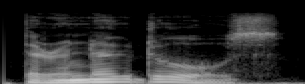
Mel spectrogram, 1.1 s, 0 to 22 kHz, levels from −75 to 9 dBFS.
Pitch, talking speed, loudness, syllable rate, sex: 100 Hz, 210 wpm, -17 LUFS, 6.6 syllables/s, male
